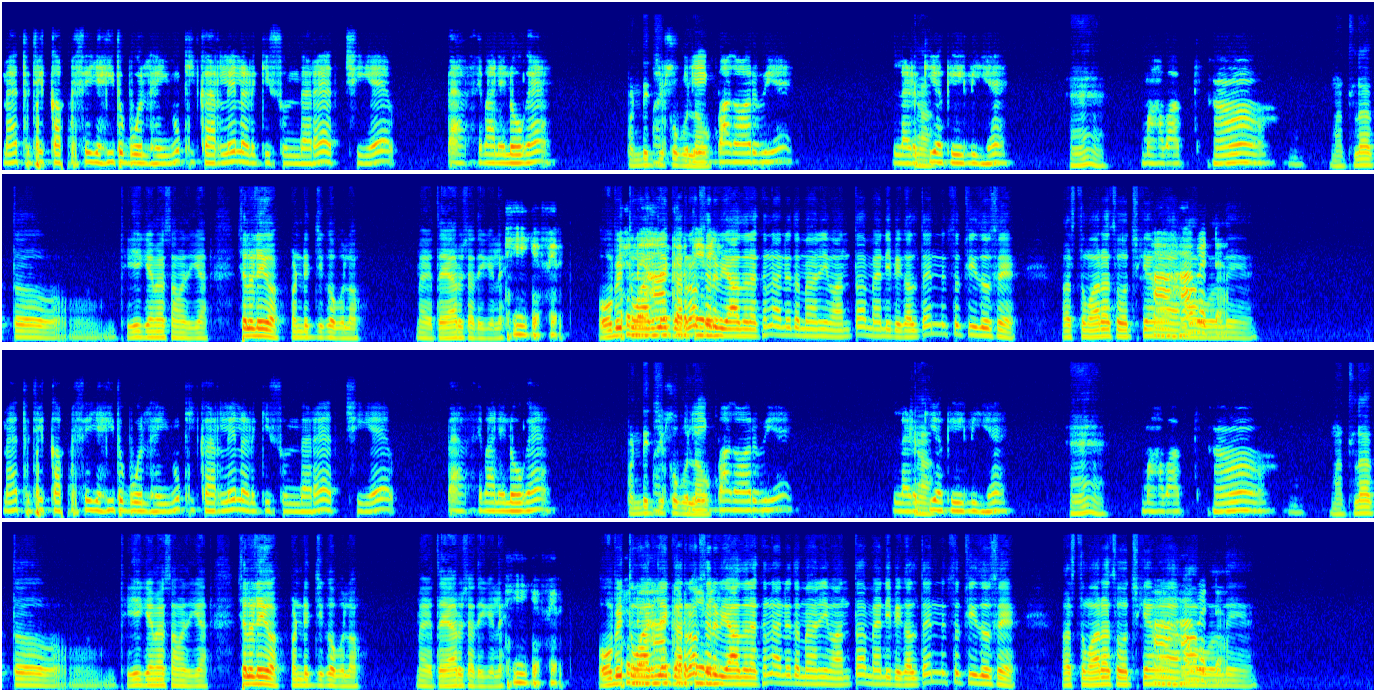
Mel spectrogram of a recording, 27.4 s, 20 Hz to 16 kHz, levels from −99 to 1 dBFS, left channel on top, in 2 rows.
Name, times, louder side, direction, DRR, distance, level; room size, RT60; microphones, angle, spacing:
voice 1, 0.0-3.9 4.5-5.5 6.5-7.9 8.9-10.1 11.4-11.8 12.1-12.7 18.8-19.3 20.0-20.9 25.2-26.0, left 2 dB, 70° left, 5.4 m, -29 dB
voice 2, 6.3-7.1 9.1-9.3 10.7-11.0 12.9-13.0 13.3-15.8 16.1-17.3 17.9-18.8 19.7-23.8 24.3-26.3, right 1 dB, 15° right, 2.9 m, -26 dB
open air
head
